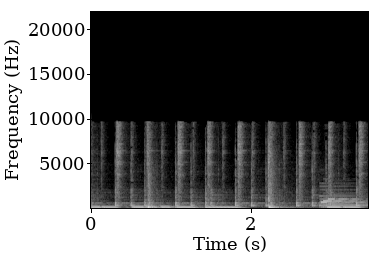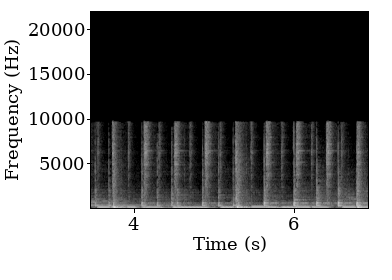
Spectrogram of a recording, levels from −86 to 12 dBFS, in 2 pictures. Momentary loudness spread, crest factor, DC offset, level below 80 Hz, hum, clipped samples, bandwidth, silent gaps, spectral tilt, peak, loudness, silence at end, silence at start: 5 LU; 18 dB; under 0.1%; -26 dBFS; none; under 0.1%; 10 kHz; none; -5.5 dB/octave; 0 dBFS; -21 LUFS; 0 s; 0 s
